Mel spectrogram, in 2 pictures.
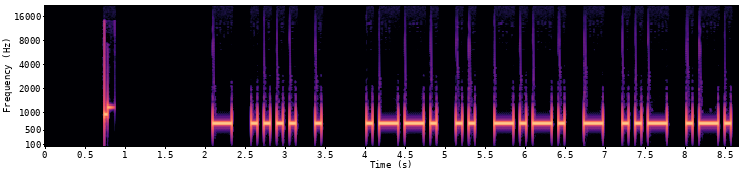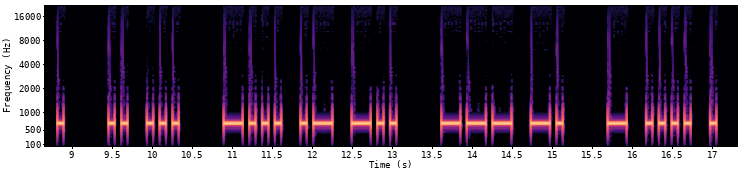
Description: Morse code, heard as a keyed tone, about 16 wpm, 700 Hz. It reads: THE PICTURE IS BAD ON THE
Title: Sentences from Top 1000 Words - Review Part 4 - 15wpm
